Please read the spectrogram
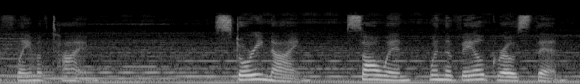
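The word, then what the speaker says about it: Samhain: This is sawin, pronounced sin, the Celtic new year.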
